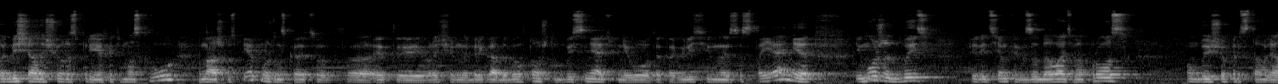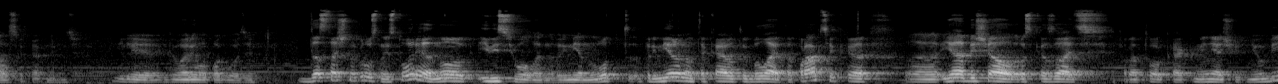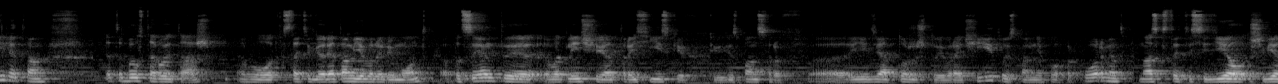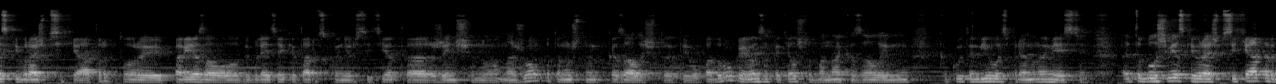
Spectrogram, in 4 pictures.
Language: Russian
